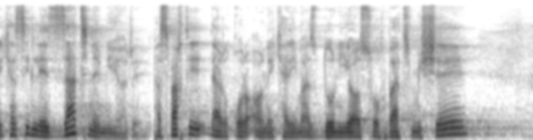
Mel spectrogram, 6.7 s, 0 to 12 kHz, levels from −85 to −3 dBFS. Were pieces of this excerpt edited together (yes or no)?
yes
